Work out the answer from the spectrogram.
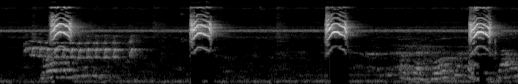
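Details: Crested Jay (sogon), a lively singer used as a lure to set other sogon singing, including young, spotted and silent birds. Four loud, harsh, arched notes sound about every 1.4 seconds over a steady high thin whine, with faint softer chatter between them.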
